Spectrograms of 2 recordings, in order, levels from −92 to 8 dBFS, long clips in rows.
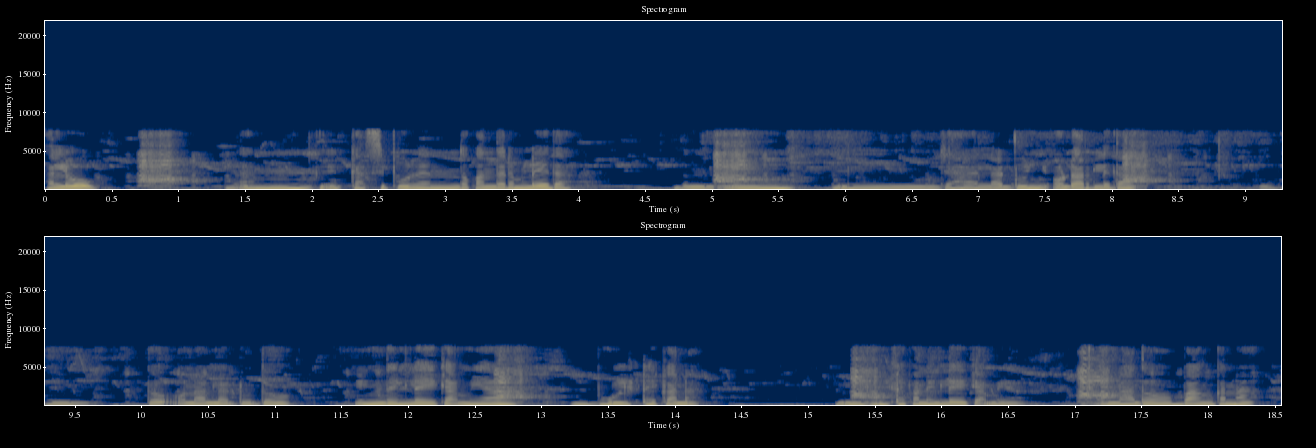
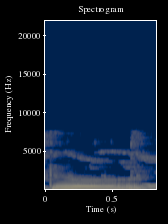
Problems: constant background noise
